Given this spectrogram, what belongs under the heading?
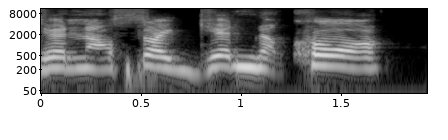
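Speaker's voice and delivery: speaking through clenched teeth. Retelling what you said to him, speaking through clenched teeth. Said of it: "speak to him through my teeth".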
